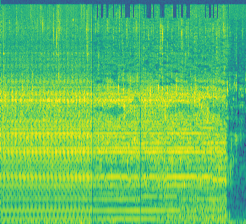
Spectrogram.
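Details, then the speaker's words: L'OR Barista Sublime Compact coffee machine pump after an airlock was cleared: a steady buzzing hum with a gurgle as water flows, then it cuts off. The pump is primed and now delivers water normally. "Hopefully you'll hear it, and hopefully it will sound different and water will start coming out the front like"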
